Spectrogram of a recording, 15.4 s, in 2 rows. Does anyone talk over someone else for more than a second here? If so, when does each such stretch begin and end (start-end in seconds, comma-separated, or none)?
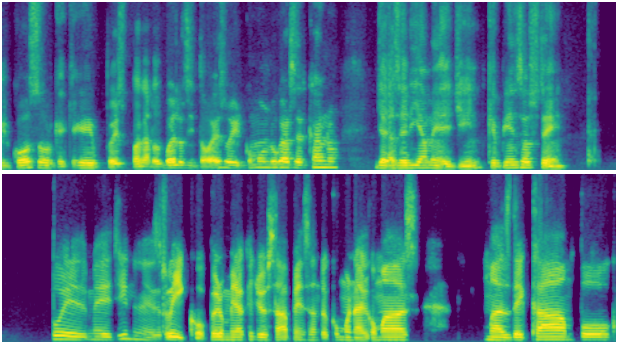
none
